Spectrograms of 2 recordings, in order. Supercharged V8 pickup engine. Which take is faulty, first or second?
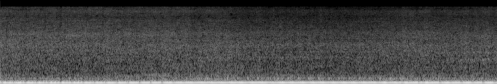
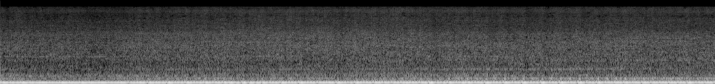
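second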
